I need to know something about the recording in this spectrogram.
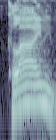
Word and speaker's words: climb: Climb down the tree. Climb down the tree. तो word है climb, CLIMB। इसको हम प्रोनाउंस करेंगे climb। बी को हम प्रोनाउंस नहीं करेंगे, बी यहाँ पे साइलेंट है।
